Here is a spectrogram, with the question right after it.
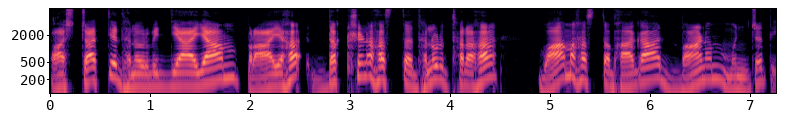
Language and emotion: Sanskrit, neutral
